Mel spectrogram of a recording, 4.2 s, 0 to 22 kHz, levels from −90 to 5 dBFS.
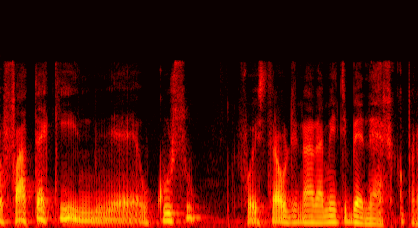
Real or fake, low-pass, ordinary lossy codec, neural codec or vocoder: real; 7.2 kHz; none; none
